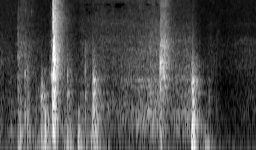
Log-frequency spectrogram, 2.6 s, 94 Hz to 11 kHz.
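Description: A few wooden knocks and clunks of a deep drawer being slid and shut nearby in a 2017 Forest River Salem 28CKDS travel trailer, with a soft scrape between the thuds.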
